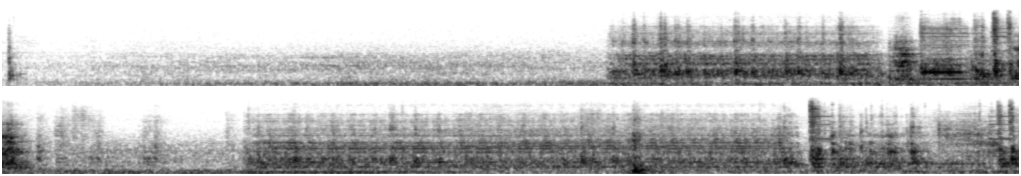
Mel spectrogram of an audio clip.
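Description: A Cricut machine cuts matte heat transfer vinyl on a mat, starting with a quiet hum and then a close, steady mechanical whirring with buzzy carriage movements and short pauses between passes.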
